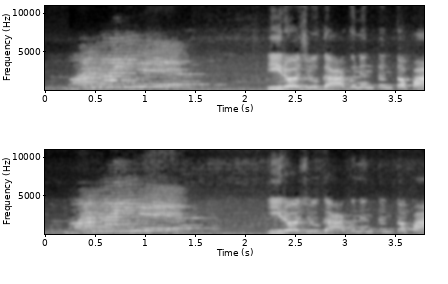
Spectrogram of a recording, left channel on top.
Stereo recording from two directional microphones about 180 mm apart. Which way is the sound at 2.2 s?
30° left (ahead or behind).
